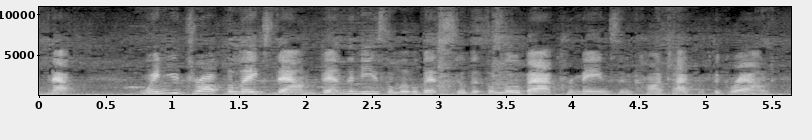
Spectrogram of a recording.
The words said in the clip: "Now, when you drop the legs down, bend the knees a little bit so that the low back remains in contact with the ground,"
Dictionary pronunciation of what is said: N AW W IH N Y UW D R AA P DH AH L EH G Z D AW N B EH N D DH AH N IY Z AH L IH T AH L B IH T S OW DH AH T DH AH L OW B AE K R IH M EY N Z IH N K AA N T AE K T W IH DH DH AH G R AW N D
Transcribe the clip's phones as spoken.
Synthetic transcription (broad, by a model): N AW W IH N Y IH D R AA P DH AH L EH G Z D AW N B EH N DH AH N IY Z AH L IH T L B IH T S OW DH AH T DH AH L OW B AE K R IH M EY N Z IH N K AA N T AE K T W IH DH DH AH G R AW N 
